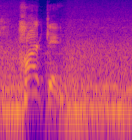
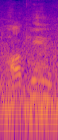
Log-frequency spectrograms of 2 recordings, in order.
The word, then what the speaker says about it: hearken: Hey, Brother Charles, what do hearken mean? Say it again. Hearken. It's like you spit up? No, hearken means to listen. Hawking?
